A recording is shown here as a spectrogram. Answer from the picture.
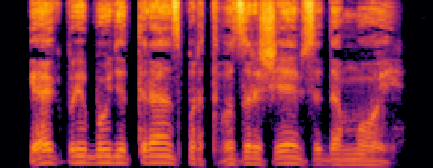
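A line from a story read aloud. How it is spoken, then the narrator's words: Weary. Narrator (Russian): устало проговорил командир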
